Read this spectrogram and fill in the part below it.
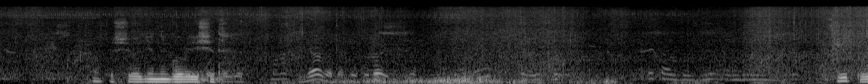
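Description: Children talk and call out nearby.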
